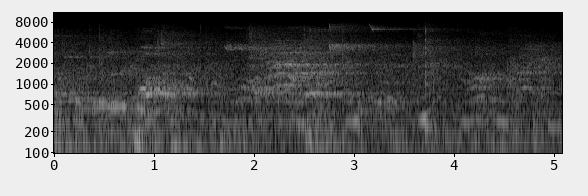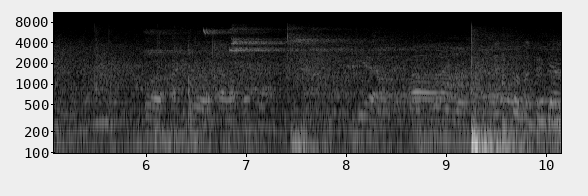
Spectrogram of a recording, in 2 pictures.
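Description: Table tennis balls knocking on tables and paddles across a large gym hall, mixed with brief high squeaks and voices in the background. A heavier thud stands out about nine seconds in.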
